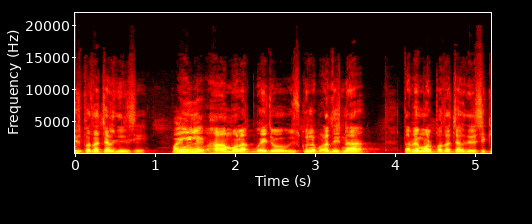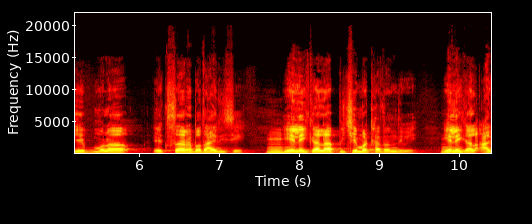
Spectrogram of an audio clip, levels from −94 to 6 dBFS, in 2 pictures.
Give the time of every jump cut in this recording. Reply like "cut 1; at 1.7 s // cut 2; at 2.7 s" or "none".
none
